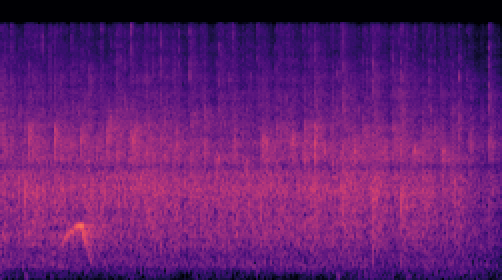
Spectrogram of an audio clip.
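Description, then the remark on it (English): A crowd applauds steadily for about five seconds for a group of young adults who come almost every Friday night to pray, a dense wash of many hands clapping at an even loudness, with a brief cheer or whistle near the start before the clapping tapers off. “And so it's amazing that these people, can we give those guys a round of applause?”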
